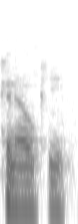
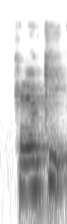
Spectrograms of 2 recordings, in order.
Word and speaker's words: Kanoki: My last name's Kanoki. It's pronounced Kanoki. Kanoki.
